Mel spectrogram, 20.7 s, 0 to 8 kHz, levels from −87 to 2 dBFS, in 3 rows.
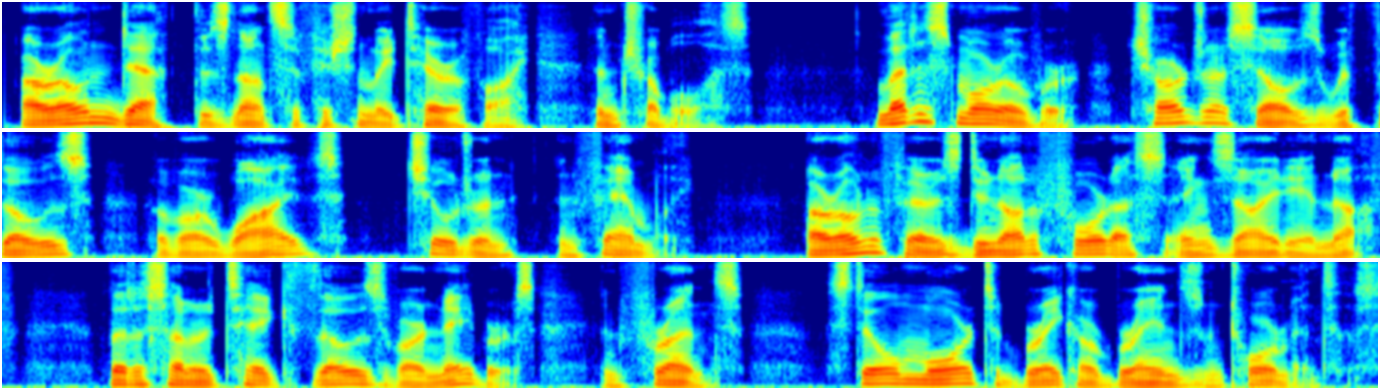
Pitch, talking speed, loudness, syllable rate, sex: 90 Hz, 145 wpm, -17 LUFS, 4.6 syllables/s, male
